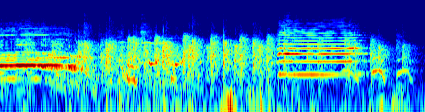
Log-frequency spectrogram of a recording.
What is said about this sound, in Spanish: Lady, la Lady, aplausos a la Lady.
